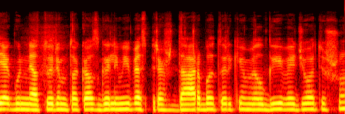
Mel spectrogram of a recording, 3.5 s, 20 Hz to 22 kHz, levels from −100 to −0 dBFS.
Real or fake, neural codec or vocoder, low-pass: real; none; 14.4 kHz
